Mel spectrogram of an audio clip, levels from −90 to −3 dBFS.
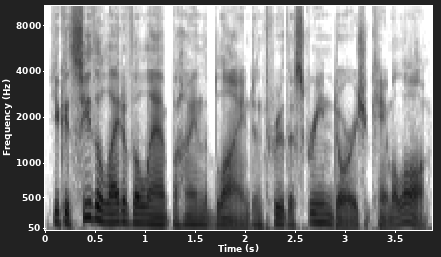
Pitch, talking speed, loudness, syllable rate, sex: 110 Hz, 310 wpm, -16 LUFS, 5.9 syllables/s, male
